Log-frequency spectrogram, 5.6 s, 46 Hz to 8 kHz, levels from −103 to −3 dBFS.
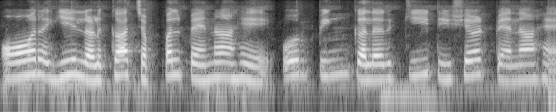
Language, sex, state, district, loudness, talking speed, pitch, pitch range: Hindi, female, Chhattisgarh, Balrampur, -18 LUFS, 140 wpm, 220 Hz, 205-245 Hz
